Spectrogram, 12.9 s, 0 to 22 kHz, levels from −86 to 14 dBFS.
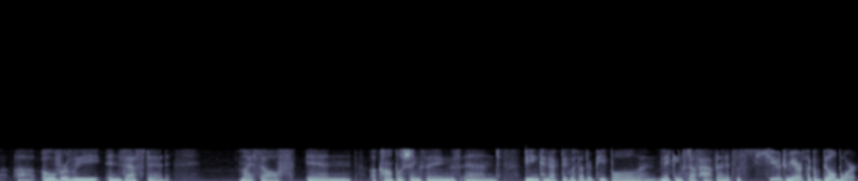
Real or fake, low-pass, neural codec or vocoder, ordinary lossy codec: fake; 7.2 kHz; autoencoder, 48 kHz, 128 numbers a frame, DAC-VAE, trained on Japanese speech; AAC, 16 kbps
